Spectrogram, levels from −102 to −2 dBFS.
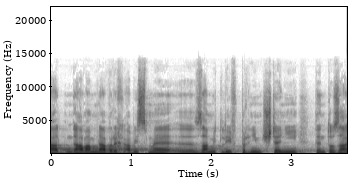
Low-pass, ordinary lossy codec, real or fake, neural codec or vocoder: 14.4 kHz; AAC, 96 kbps; real; none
